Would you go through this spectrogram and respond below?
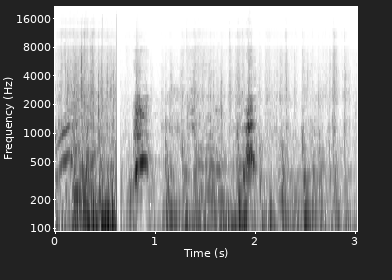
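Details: German Shepherd puppies in a vocal pack at play, among them Dodger and Arial; short, high whimpering yelps with quick rising and bending tones break through a woman's voice chatting to the dogs.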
